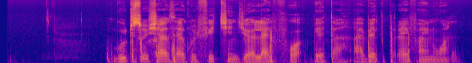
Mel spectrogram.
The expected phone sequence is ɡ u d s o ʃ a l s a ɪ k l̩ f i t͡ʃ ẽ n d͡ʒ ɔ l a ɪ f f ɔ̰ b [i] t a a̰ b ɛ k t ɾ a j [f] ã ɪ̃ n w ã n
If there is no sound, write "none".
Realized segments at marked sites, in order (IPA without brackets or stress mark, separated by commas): ɛ, f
